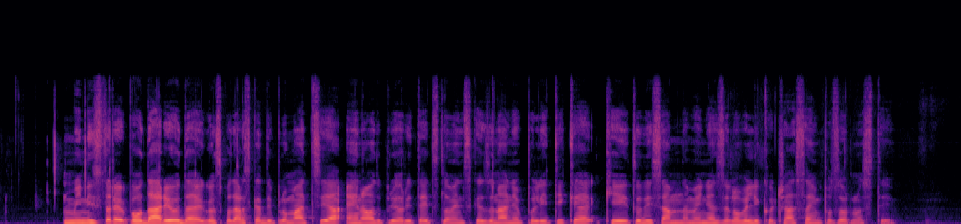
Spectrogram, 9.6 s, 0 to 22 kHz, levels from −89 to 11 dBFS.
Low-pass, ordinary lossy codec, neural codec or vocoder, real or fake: 14.4 kHz; none; none; real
